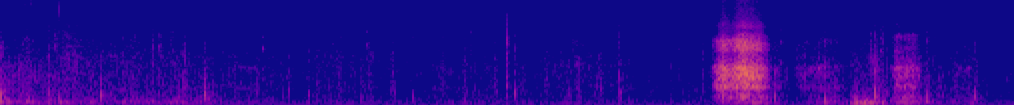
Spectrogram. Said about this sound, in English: Yawning. Went to bed early last night, too.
